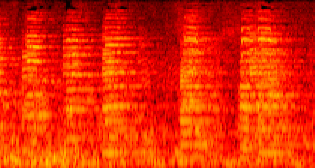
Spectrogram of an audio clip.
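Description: Cobla dance music playing a galop: a lively tune in quick notes, with a held note or two near the end.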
